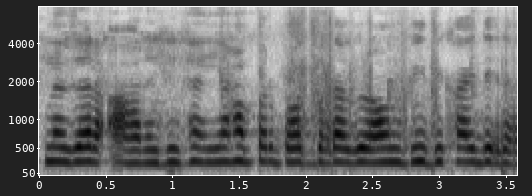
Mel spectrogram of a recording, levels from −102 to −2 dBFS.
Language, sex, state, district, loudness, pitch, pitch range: Hindi, female, Haryana, Rohtak, -14 LUFS, 250 Hz, 245-255 Hz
